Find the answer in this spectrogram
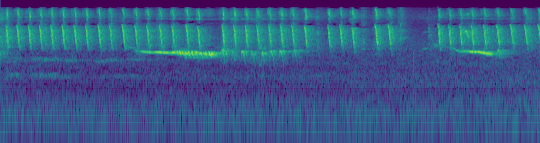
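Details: A tame hill prinia delivering lively song, a dense, rapid chain of bright high notes at a steady pace, broken by a drawn-out slurred whistle and a short pause.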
